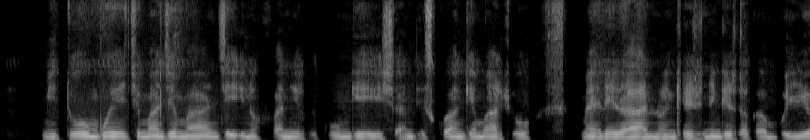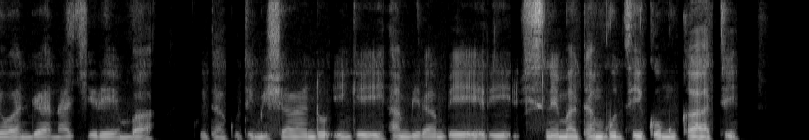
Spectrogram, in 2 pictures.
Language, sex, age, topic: Ndau, male, 18-24, health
